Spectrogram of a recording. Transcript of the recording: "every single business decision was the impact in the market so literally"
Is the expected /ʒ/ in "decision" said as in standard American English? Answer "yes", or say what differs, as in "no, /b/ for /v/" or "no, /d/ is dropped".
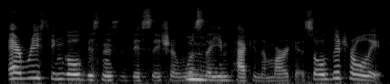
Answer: no, /ʃ/ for /ʒ/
